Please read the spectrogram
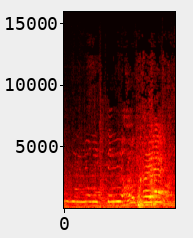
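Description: Young girls' voices making wordless, high-pitched cooing sounds at a cat.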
